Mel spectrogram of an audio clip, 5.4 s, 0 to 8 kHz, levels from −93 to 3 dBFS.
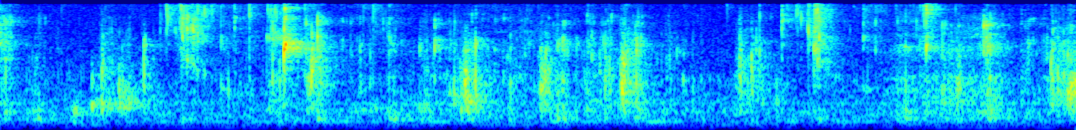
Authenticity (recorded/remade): recorded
